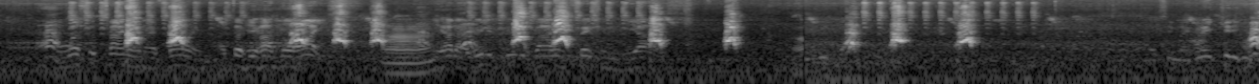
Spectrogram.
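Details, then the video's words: Shih Tzu barks scattered through a busy mix, short sharp yaps in small groups over a continuous murmur of background sound and a brief tonal blip midway. "Funny Dogs Barking to Make Your Dog Bark"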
